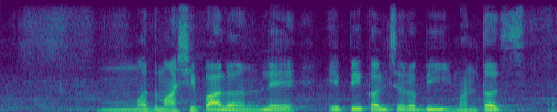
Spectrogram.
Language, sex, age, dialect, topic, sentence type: Marathi, male, 25-30, Northern Konkan, agriculture, statement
